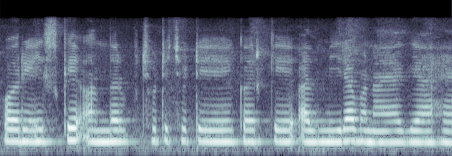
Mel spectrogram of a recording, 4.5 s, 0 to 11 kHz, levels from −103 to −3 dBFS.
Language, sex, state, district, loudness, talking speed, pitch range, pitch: Hindi, female, Jharkhand, Palamu, -15 LUFS, 145 wpm, 210-220 Hz, 210 Hz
